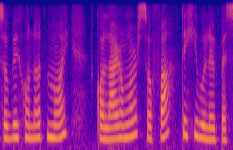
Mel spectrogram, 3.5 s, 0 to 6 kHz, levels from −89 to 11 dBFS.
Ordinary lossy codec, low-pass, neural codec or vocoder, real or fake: none; 5.4 kHz; codec, 16 kHz, 0.3 kbps, FocalCodec; fake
